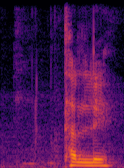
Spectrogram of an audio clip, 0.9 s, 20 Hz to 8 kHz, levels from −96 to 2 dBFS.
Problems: background sounds at intervals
